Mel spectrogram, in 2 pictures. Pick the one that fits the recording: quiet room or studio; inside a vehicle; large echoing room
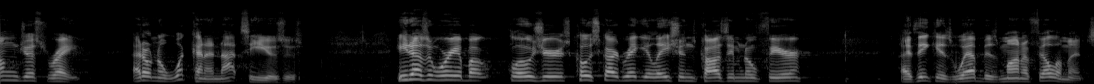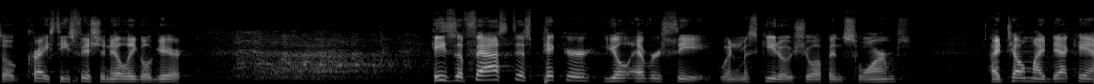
large echoing room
